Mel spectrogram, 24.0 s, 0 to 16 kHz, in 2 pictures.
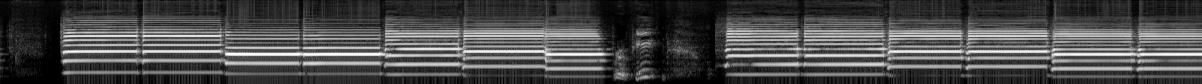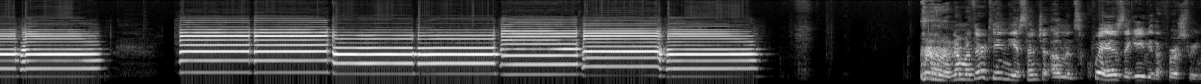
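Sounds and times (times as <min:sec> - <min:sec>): oboe playing held notes: 0:00.0 - 0:06.2, 0:07.2 - 0:13.2, 0:13.8 - 0:19.8.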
